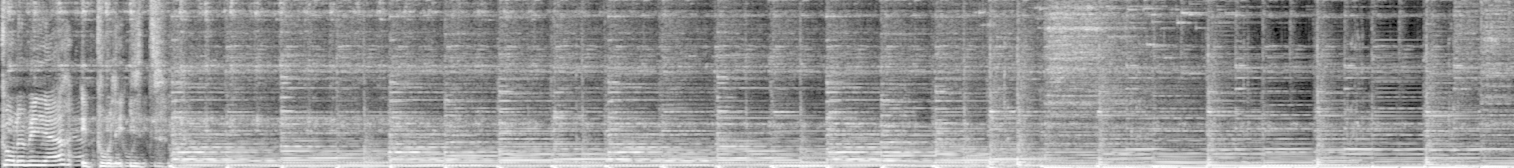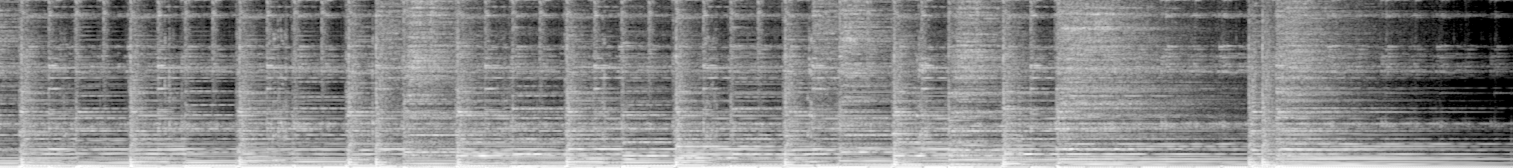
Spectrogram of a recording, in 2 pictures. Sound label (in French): BED CLOCHETTES NOEL; PLEIN COEUR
